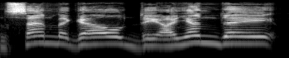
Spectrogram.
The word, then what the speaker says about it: San Miguel de Allende: And, Zorba, our next caller is a listener in San Miguel de Allende, Mexico. Hi. – Hey there. You pronounced it pretty well there, Tom.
